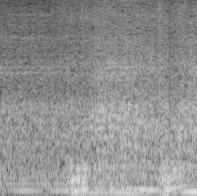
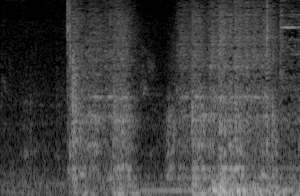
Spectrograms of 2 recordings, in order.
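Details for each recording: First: Samsung Korean car with hard starting and lack of power, after fuel pump replaced and adjustment: engine picks up cleanly and pulls smoothly with steady even note, no misfire or stumble; normal revving. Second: Samsung Korean car that lacks power and starts hard; long cranking before the engine reluctantly catches into an uneven idle. Adjusting the TPS and distributor did not help, so removing the fuel pump was decided on next. Hard starting.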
